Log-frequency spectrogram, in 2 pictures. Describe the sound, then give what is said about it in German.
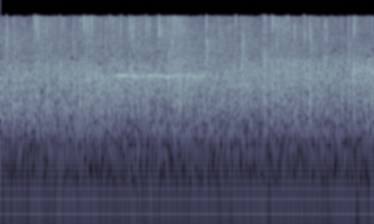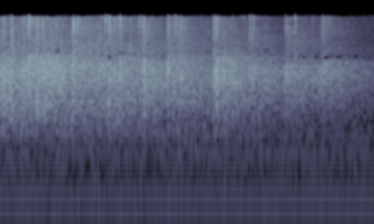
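An audience applauds the band steadily, dense overlapping claps forming a broad wash of sound that holds for several seconds and then gradually thins and fades toward the end. “All denen mal einen ganz großen Applaus.”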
